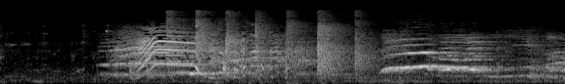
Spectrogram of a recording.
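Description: A woman cries out and sobs with emotion close by.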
